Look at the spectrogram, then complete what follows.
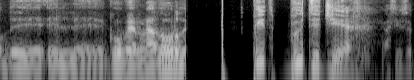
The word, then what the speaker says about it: Buttigieg: Tiene usted gente muy civilizada y liberales de centro, como es el caso de Pete Buttigieg o del gobernador Pete Buttigieg, así se pronuncia.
